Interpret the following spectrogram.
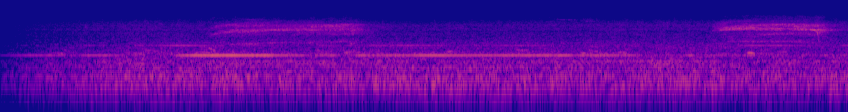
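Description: Outdoor ambience fading in: a steady background hiss with a faint thin high tone, and a small bird chirping twice, once about a second and a half in and again near the end.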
